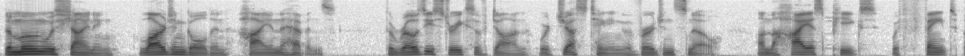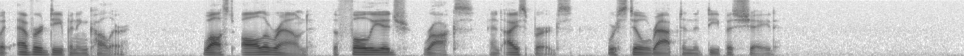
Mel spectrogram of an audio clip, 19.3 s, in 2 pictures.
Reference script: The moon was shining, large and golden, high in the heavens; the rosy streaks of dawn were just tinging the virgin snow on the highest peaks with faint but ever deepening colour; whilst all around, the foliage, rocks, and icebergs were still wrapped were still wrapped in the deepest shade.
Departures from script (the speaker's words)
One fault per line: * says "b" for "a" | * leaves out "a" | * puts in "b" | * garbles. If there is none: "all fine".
* leaves out "were still wrapped"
